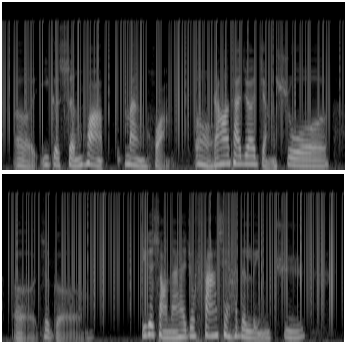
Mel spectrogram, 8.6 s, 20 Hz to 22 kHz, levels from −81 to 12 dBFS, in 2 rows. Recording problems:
crackle, like an old record; loud; 7 dB below the speech

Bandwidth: 13.5 kHz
